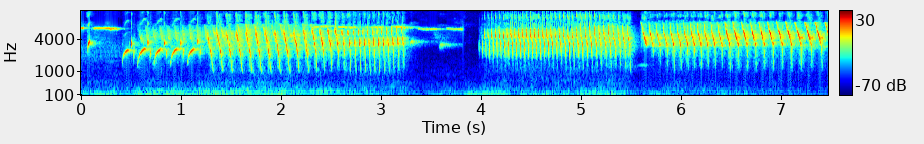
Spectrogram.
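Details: Excited canary singing to encourage mating: looping swoops lead into a rapid rattling trill, a brief break, then long, fast buzzy trills.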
